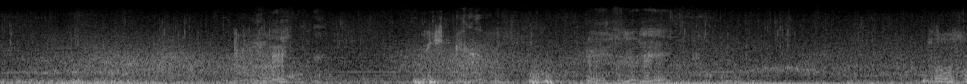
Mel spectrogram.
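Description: Footsteps crunch on a path.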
